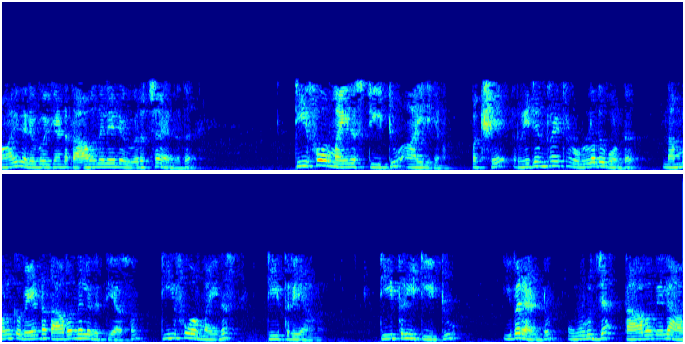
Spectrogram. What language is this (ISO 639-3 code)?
mal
